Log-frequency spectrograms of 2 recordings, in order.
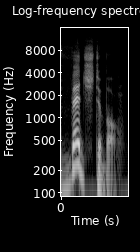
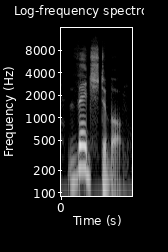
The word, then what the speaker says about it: vegetable: The word vegetable. Some learners say every syllable slowly. Native speakers often say vegetable.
